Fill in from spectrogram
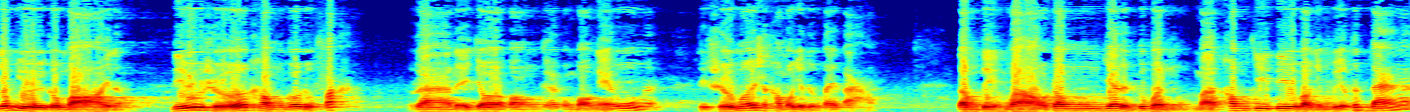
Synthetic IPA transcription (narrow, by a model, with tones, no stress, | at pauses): zə˨˦wŋ͡mɲɨ˧kɔ˧nɓɔ˨˩˨ɗɔ˨˦ | ne˨˦wsɨ̰˧˥əxə˧wŋ͡mkɔ˨˦ɗɨ˨˩ək̚fa˦˥t̚ | zaː˧ɗe˧˩t͡ɕɔ˧kɔ˧nkaː˨˦˥kːɔ˧nɓɔ˨˩ŋɛ˨˦ʔu˨˦əŋʔaː˨˦ | t̪ʰi˨˩sɨ̰˧˩əməː˨˦jsɛ̰˧˥xə˧wŋ͡mɓaː˧wzəː˨˩ɗɨ˨˩ək̚t̪aː˨˦jt̪a̰ː˧˨w | ɗə˨˩wŋ͡mt̪i˨˩ənvaː˨˩wt͡ɕɔ˧wŋ͡mzaː˧ɗï˨˩ŋ̟ku˧˩əmï˨˩ŋ̟maː˨˩xə˧wŋ͡mt͡ɕi˧t̪i˧əwvaː˨˩wɲɨ̰˧˥ŋvi˨˩ək̚t̪ʰï˦˥k̚ɗaː˨˦ŋ˧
